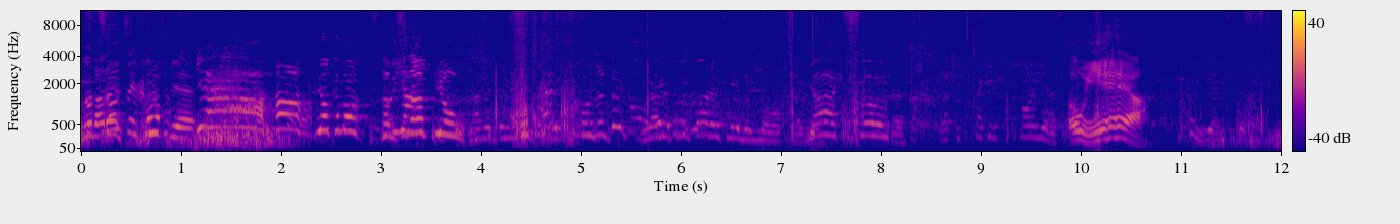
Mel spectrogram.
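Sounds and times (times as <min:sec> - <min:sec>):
men talking: 0:00.0 - 0:11.9.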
